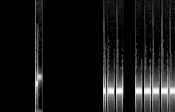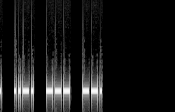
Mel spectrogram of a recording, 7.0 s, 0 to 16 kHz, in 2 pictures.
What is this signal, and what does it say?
Morse code, heard as a keyed tone, about 28 wpm, spaced as for 20 wpm, 700 Hz. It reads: W0FOG
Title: USA Call Signs - 5 Characters - 2x Character Spacing - 28wpm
